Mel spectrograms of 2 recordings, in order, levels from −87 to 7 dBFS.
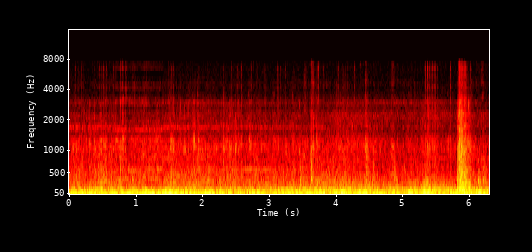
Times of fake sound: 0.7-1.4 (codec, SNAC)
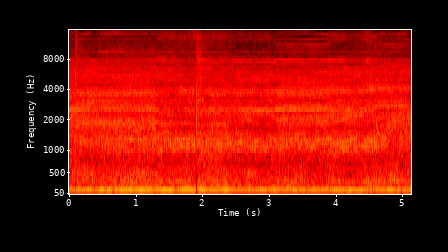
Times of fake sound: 1.3-3.1 (codec, SNAC); 3.9-4.6

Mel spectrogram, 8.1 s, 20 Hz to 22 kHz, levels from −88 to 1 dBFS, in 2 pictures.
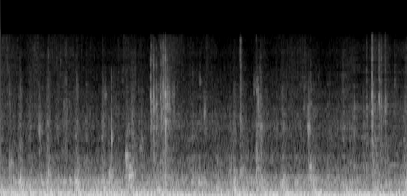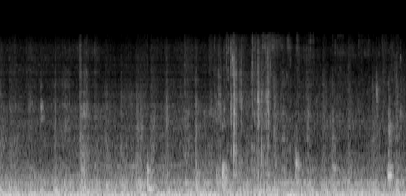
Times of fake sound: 3.5-6.2 (codec, SNAC)

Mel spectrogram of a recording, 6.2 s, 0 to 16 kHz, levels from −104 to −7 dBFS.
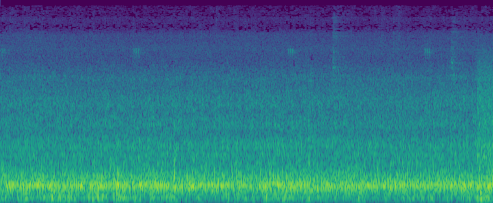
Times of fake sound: none

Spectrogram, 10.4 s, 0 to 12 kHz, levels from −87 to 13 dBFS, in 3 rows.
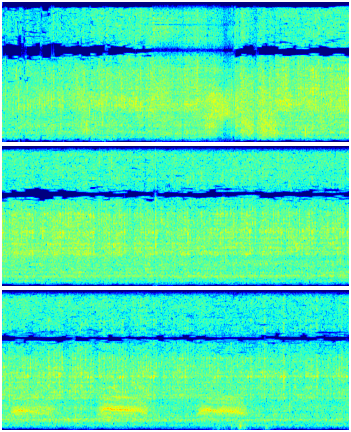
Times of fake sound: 1.5-2.3 (codec, SNAC)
